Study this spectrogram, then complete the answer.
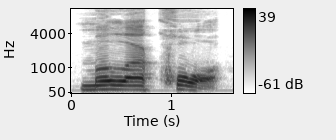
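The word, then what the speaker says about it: молоко: which has three O's, Moloko, it's molako. So none of those O's is pronounced the same.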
